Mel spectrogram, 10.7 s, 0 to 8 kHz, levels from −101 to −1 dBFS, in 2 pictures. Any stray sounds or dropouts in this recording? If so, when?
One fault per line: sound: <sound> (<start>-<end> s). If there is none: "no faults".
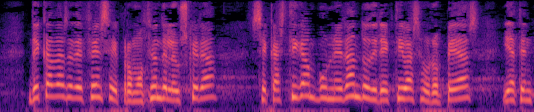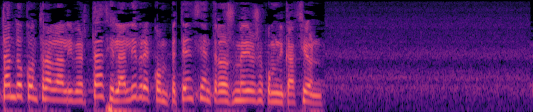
no faults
